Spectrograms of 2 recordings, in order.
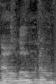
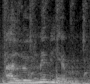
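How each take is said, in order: First: It is said the American way. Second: It is said the non-American way.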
